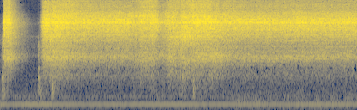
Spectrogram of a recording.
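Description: Steam hisses steadily and loudly from beetroot being boiled, a continuous rushing spray with a brief dip near the start and a low, steady hum underneath.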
